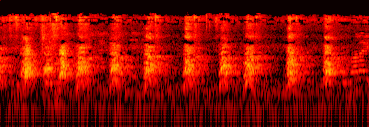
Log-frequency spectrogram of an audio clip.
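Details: Angry German Shepherd in India barking in a fast series, about ten sharp, harmonic barks in under six seconds, fairly loud and close, with slightly uneven spacing.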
